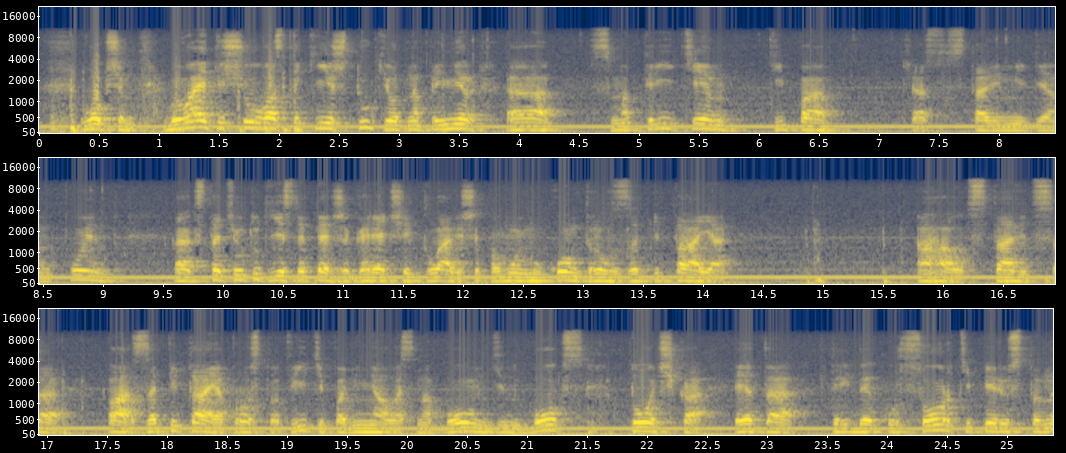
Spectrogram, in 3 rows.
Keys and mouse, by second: 0.1 ctrl+z, 0.3 ctrl+z, 1.9 shift+c, 2.3-3.8 middle drag, 3.8-5.8 right drag, 6.2-8.2 drag, 8.4-9.9 drag, 13.2 ctrl+,, 14.9 ,, 15.5 ctrl+,, 16.0 ctrl+,, 16.6 ctrl+,, 17.2 ,, 21.6 ..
